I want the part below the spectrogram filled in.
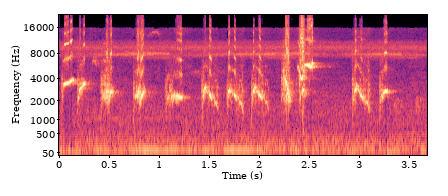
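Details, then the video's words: Greater green leafbird (cucak ijo), in full lively voice and singing harsh, high-intensity 'tembakan' bursts. It gives loud slurred whistled notes, many sweeping downward, about one every third of a second, over a faint low hum. "Cucak ijo gacor tembakan suara kasar emosi tinggi"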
